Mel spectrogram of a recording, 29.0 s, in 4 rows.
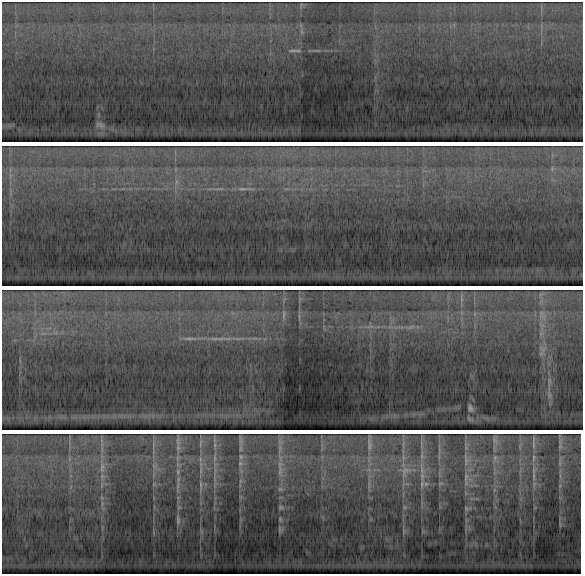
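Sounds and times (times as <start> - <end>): food sizzling on griddle: 0.0 - 29.0
metal spatula clicking on griddle: 22.6 - 29.0.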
